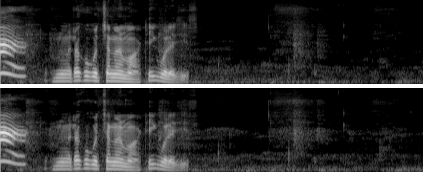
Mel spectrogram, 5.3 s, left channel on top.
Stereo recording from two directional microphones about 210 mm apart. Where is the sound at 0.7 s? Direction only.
15° left (ahead or behind).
